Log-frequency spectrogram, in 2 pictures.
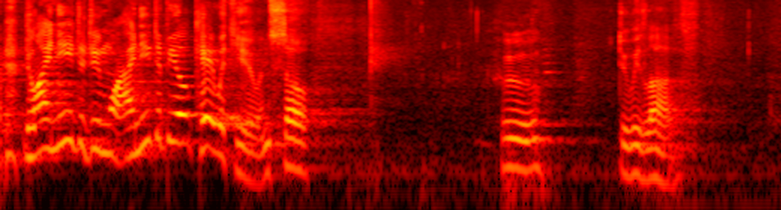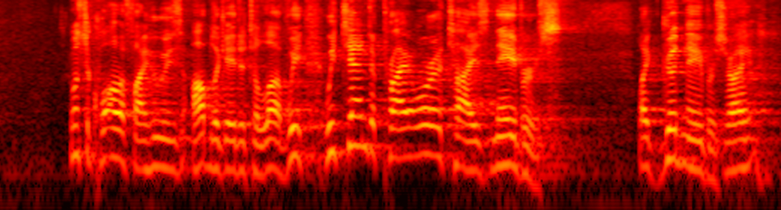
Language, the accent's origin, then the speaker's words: English; California, United States; and I'm from Southern California. If you go to any place that's green with water, I'm impressed.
